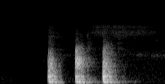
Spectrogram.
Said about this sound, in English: Oh, dear. Someone's at the door.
